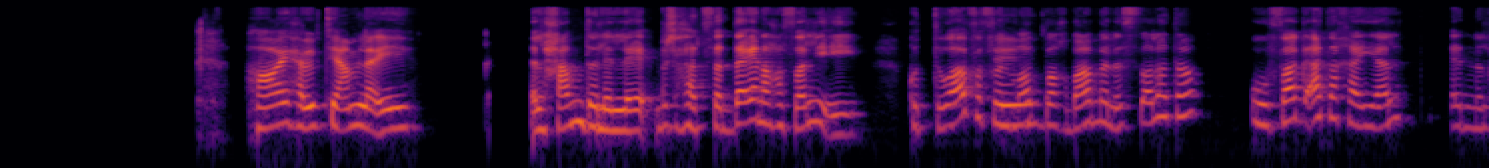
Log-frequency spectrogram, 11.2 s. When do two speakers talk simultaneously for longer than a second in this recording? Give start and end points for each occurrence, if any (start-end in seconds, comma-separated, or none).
none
